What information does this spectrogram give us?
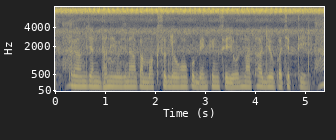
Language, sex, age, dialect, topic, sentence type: Hindi, male, 25-30, Kanauji Braj Bhasha, banking, statement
